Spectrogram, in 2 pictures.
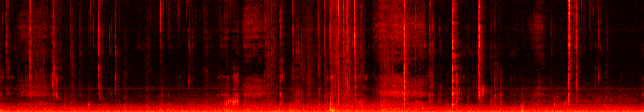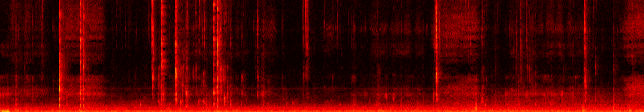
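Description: Close-up chewing and biting: a person eating mouthfuls of rice with yogurt and cucumber, with scattered short clicks and crunches. A steady low hum runs underneath.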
